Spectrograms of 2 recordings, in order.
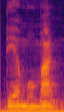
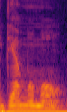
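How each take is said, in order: First: The word ends in a hard ng sound. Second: The word ends in a French nasal vowel. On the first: "ähnlich wie beim Skat, wo man nicht grand, sondern krang sagt" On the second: "man hat der Moment auch französisch ausgesprochen"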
